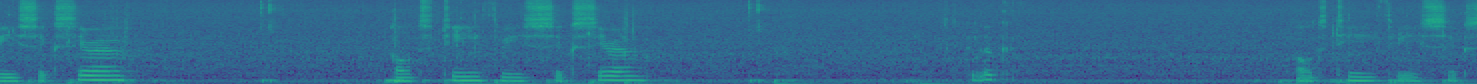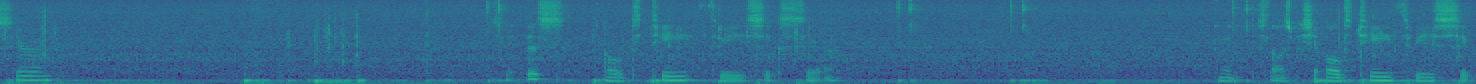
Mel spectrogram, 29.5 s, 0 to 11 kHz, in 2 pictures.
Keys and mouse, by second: 2.5 click, 4.5 ctrl+t, 13.4 ctrl+t, 18.1 ctrl+z, 19.7 click, 21.4 ctrl+t, 24.8 click, 27.0 click, 28.5 ctrl+t.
